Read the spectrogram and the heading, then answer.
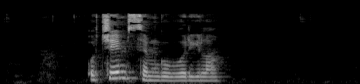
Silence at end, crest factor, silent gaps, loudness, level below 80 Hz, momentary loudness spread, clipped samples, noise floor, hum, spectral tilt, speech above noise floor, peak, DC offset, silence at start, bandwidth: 1.4 s; 24 dB; none; -20 LUFS; -70 dBFS; 18 LU; under 0.1%; -70 dBFS; none; -1 dB/octave; 48 dB; -2 dBFS; under 0.1%; 0.9 s; 11.5 kHz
